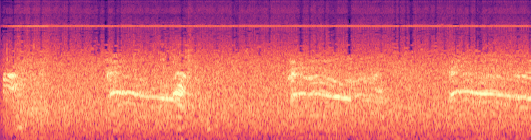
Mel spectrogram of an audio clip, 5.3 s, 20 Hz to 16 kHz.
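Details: Bobcat howls offered as a raccoon and rodent deterrent: three drawn-out, wavering wails, each about a second long, come roughly every 1.7 seconds over a steady hiss and a thin high tone.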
